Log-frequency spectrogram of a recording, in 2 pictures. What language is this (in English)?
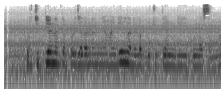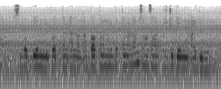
Sabah Malay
